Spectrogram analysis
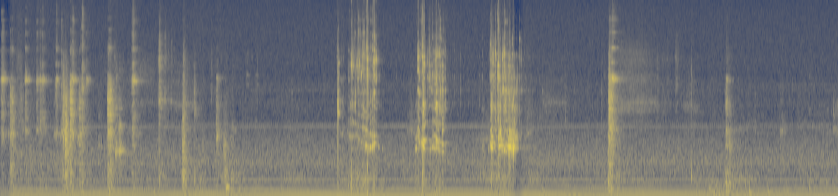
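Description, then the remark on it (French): Dishes and cutlery clink sharply and repeatedly, with short bursts of milky coffee, heated in a saucepan on a stove, being poured into a cup in between as a father serves his son breakfast; no one speaks. “Il s'assoit et son père commence à le servir.”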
